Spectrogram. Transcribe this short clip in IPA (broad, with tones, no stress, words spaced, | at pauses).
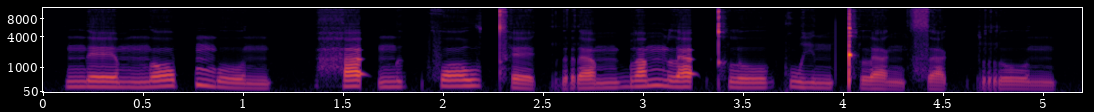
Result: nɛː˧mnɔː˦˥p̚ mo˧n | ha˥˩ʔnɯ˦˥k̚fɔː˥˩w tʰɛː˨˩k̚ra˦˥m ba˥˩mla˥˩ʔkʰloː˦˥kwi˧n kʰla˨˩ŋsa˨˩k̚ pro˧n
